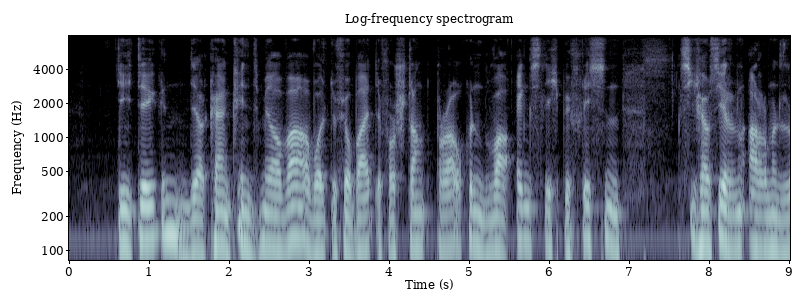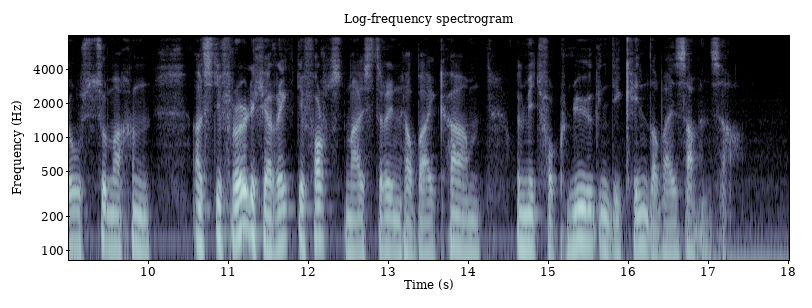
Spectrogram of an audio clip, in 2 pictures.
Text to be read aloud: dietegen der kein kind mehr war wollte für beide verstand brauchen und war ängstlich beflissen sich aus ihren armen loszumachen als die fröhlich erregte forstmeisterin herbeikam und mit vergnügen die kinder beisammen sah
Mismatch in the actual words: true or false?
false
